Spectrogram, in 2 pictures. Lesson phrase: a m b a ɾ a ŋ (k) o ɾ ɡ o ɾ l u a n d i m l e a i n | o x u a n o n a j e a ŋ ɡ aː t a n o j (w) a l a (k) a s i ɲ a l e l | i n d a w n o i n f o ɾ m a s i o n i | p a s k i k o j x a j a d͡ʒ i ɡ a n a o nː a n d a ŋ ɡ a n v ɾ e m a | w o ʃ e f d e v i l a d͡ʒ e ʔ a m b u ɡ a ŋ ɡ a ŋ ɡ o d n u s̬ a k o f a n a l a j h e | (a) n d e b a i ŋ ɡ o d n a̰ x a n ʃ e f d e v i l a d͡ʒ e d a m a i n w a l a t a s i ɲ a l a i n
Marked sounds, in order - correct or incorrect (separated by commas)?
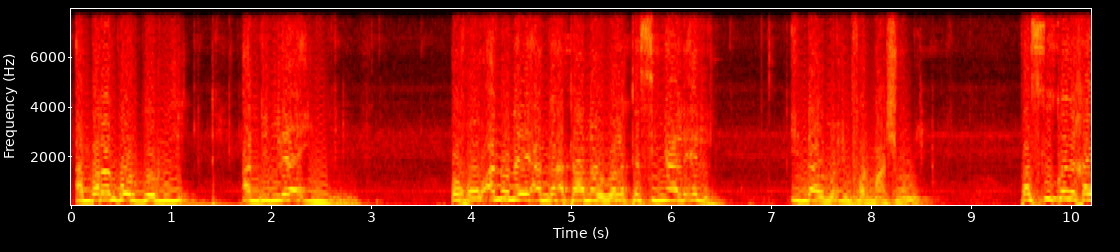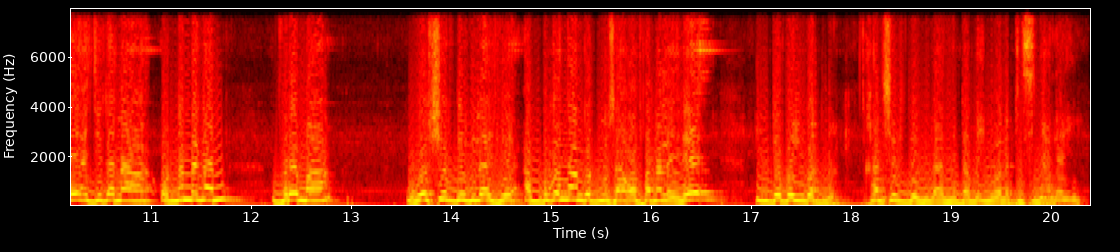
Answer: incorrect, correct, incorrect, incorrect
